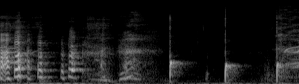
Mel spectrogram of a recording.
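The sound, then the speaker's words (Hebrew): Three sharp pops ring out as mini champagne bottles are opened, evenly spaced and each a bright, abrupt burst with a short ringing tail, coming after a brief stretch of voices. “אז בואו נפתח את השמפניה ונתחיל ב... זה בקבוק קטן, יש לי 3 מיני בקבוקי שמפניה. תפתח לנו את השניים האחרים.”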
